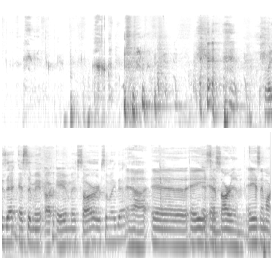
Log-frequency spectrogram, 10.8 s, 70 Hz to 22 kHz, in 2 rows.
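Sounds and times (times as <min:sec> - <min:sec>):
crunchy chewing of food: 0:00.0 - 0:02.4
soft chuckle: 0:01.6 - 0:05.3
speech: 0:02.5 - 0:03.2, 0:05.3 - 0:10.7.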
